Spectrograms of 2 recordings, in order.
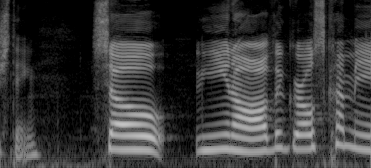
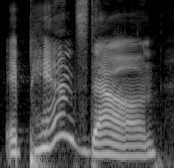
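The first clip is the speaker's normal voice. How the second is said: drawn out slowly; 3 dB louder, much slower than usual. Acted. Repeats the camera pan slowly.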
